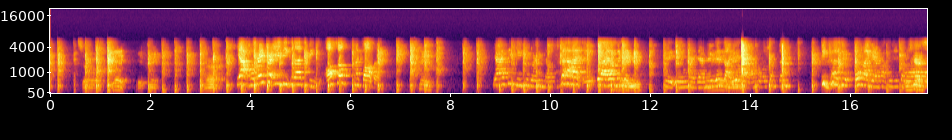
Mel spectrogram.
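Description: Rapid tapping and scraping of a small digging tool chipping at the plaster block of a dinosaur egg excavation kit, mixed with voices talking.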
